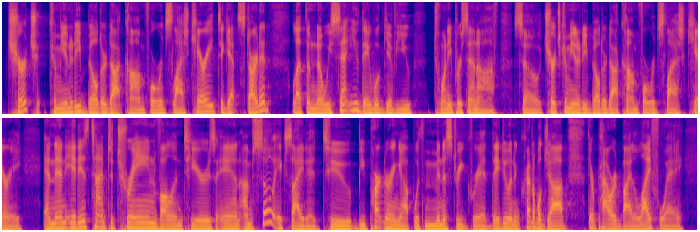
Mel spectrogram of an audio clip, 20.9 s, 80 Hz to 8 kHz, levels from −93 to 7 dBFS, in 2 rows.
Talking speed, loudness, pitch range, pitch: 155 wpm, -19 LUFS, 105-125 Hz, 115 Hz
